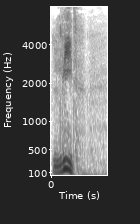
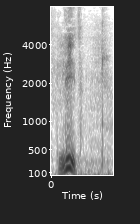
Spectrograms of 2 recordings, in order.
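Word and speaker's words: Lied: cantos o las canciones lid se dice en alemán le agradecemos a sergio que el sur ayuda en esa materia porque se escribe light pero la e no se pronuncia y ha de decirse leed obras orquestales de primera magnitud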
